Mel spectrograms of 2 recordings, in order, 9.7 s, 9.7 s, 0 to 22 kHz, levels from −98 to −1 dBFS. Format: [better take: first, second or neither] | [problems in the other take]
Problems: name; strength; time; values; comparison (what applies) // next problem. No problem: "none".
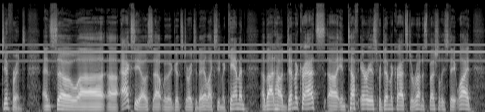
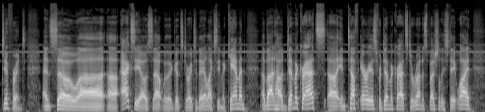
second | high-pitched whine; loud; throughout; 3 kHz, 9 dB below the speech; faint in the second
